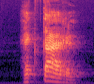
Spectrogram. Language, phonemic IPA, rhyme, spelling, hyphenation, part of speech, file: Dutch, /ˌɦɛkˈtaː.rə/, -aːrə, hectare, hec‧ta‧re, noun, Nl-hectare.ogg
- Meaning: hectare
